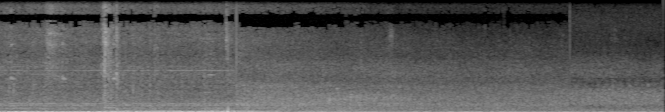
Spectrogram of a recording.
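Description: Low rumble of a bus's engine and road noise heard inside the cabin, with a couple of sharp clicks. About three seconds in it gives way to a quieter, steady low background rumble.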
